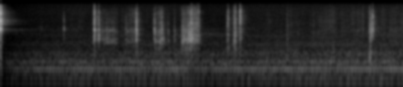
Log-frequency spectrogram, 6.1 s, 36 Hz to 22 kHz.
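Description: Metal clicks and light scraping from the magazine of a Denix Luger P08 replica pistol being handled and pushed part way into the grip. There is a sharp click at the start, a run of short clicks about a second and a half to three and a half seconds in, and one more click near the end.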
